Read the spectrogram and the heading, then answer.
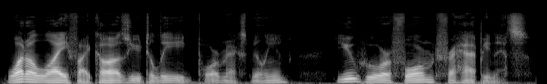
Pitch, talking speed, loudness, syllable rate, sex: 90 Hz, 175 wpm, -20 LUFS, 5.0 syllables/s, male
